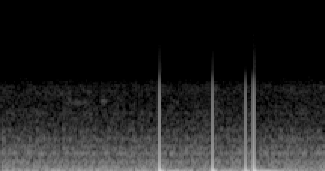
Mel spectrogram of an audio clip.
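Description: Low, steady rumble inside a car cabin, with four sharp clicks starting about a second in, the last two close together.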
